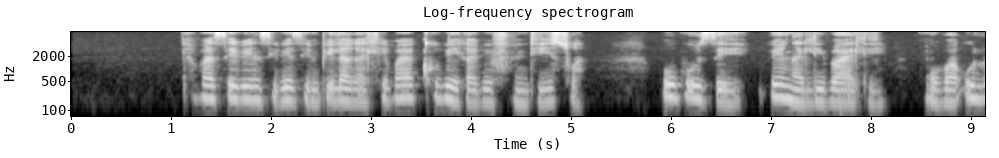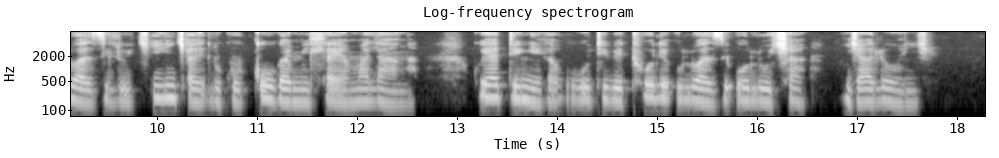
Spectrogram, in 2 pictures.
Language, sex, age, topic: North Ndebele, male, 36-49, health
